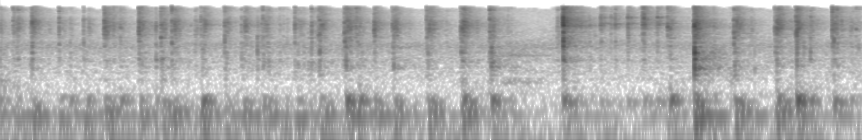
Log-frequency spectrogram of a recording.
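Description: Typing on a computer keyboard: a quick, irregular run of soft key clicks as a short phrase is typed, over a faint low hum.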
